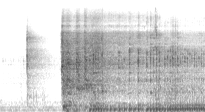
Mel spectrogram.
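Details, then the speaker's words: Scag lawnmower engine after cutting off muffler whose broken baffles likely restricted exhaust and caused rough idle and low power: starts after a second, settles to even steady idle with no misses; runs healthy after repair. "I think that dang exhaust was all my problem. She's purring like a little kitten, or the tiger that she is."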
